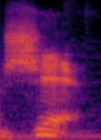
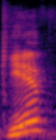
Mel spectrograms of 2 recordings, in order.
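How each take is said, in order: First: It begins with a soft G sound. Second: It begins with a hard G sound. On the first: The speaker calls it wrong. "s- soft G" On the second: The speaker calls it right. "with a hard"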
